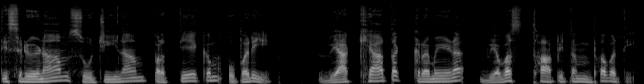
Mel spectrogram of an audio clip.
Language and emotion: Sanskrit, neutral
